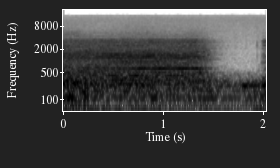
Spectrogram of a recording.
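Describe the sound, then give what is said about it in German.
A printer starting up on its own gives a steady mechanical whir with a faint tone, which cuts off near the end and then briefly resumes. “der Drucker. Hat er sich selbstständig gemacht? Mhm. Ich dachte, was geht denn jetzt ab?”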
